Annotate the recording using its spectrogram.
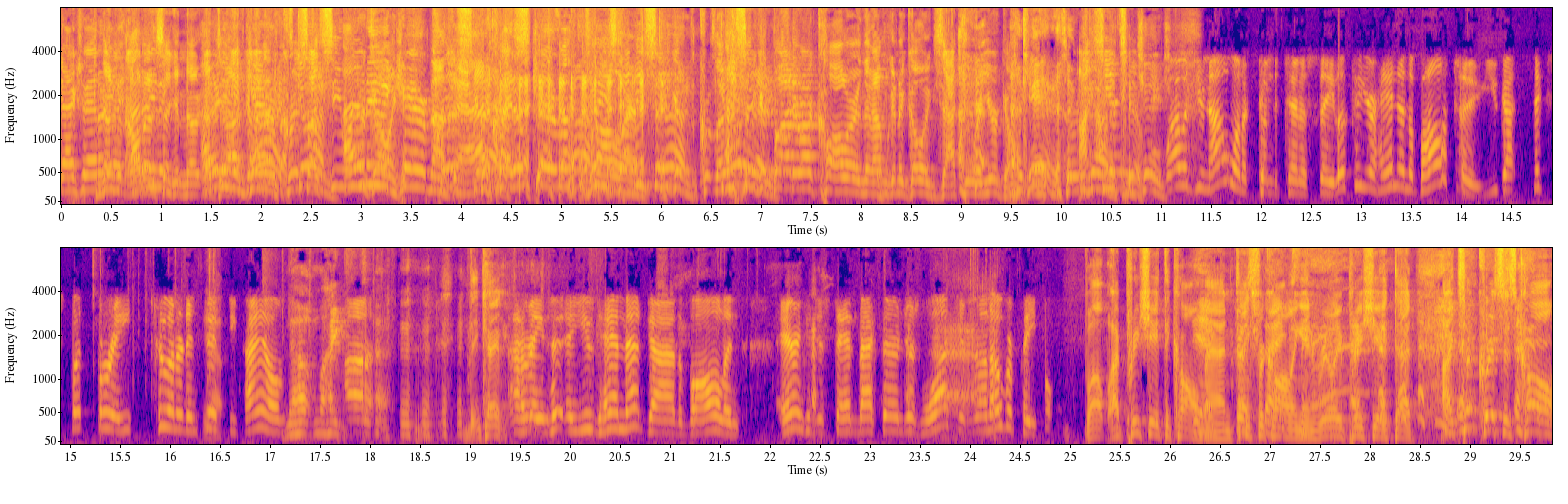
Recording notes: takes calls, er---ATTEMPTING to take calls from viewers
